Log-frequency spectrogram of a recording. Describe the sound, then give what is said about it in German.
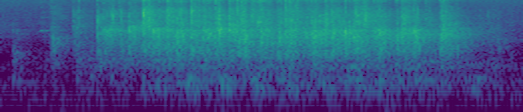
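Audience applause rises quickly into steady, dense clapping from many hands, holding at a moderate level for several seconds before starting to thin out at the end. “Kein Beifall an der falschen Stelle.”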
